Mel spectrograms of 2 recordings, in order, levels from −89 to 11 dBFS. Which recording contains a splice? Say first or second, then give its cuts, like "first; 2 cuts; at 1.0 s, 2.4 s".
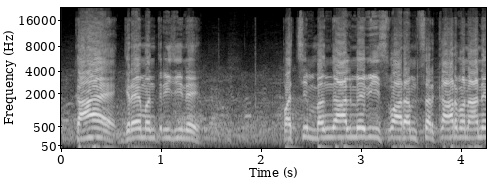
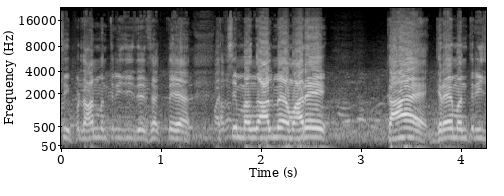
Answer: second; 1 cut; at 1.6 s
